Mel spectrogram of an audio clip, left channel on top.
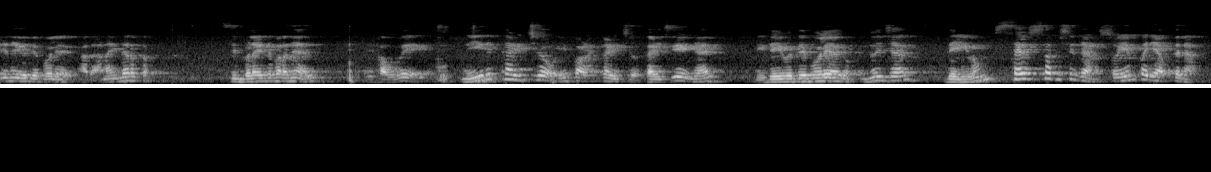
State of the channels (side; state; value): right; silent; digital silence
